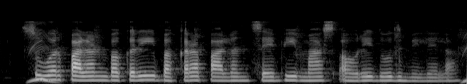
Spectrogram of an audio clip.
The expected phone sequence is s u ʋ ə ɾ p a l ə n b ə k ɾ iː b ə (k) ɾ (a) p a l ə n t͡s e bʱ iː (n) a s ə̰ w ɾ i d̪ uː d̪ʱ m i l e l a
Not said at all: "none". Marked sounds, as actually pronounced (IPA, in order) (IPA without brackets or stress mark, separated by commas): k, a, m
